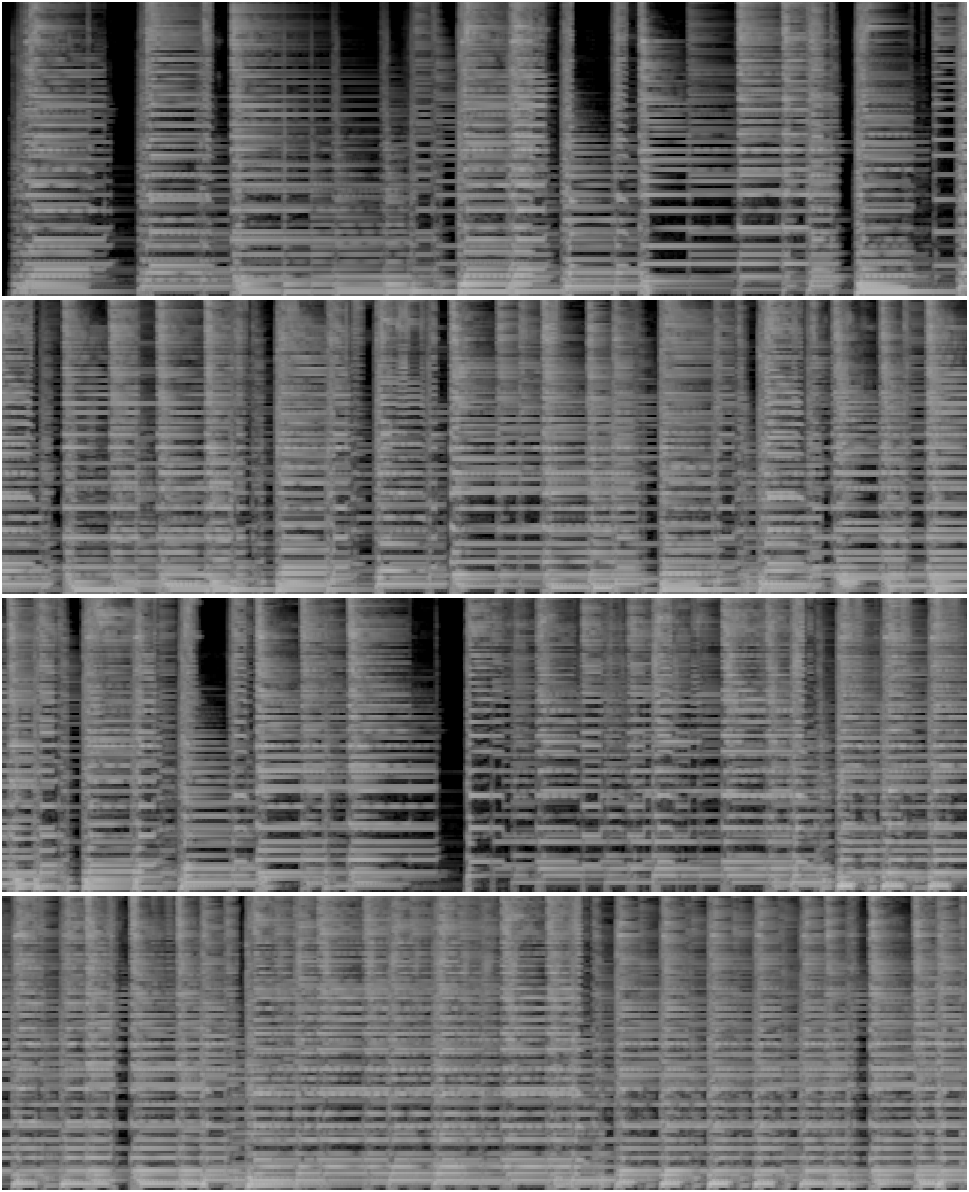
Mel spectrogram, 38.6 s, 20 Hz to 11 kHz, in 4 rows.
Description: Guitar Loop; 3rd Mass

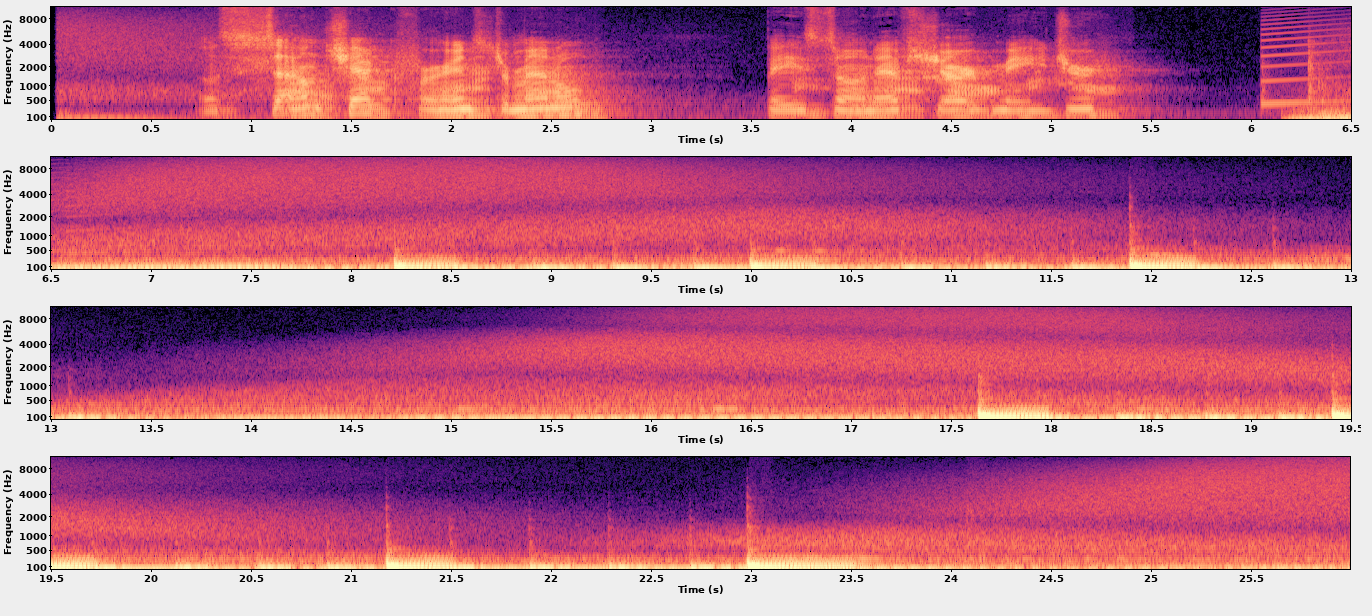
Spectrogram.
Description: Street Soundcheck

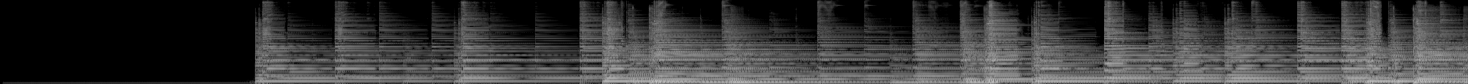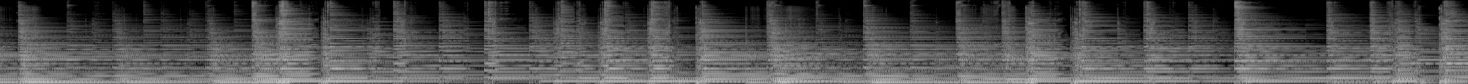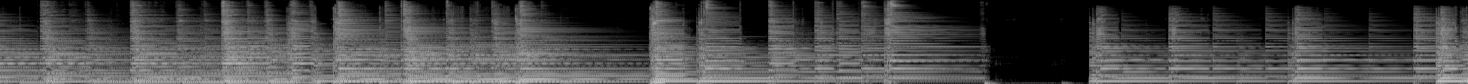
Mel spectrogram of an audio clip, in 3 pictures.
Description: Country Music Guitar Loop

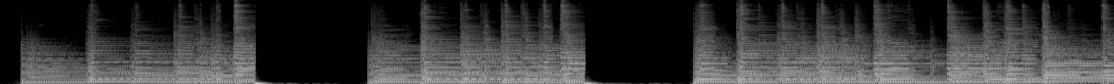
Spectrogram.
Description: Guitar Prequel

